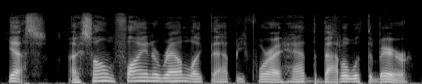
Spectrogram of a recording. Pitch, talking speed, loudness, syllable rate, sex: 130 Hz, 225 wpm, -20 LUFS, 5.2 syllables/s, male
